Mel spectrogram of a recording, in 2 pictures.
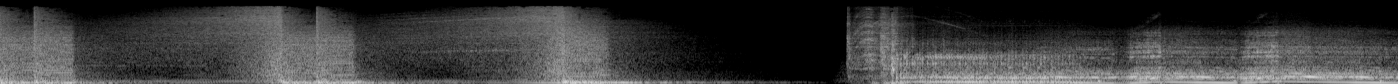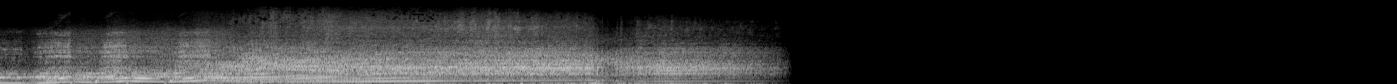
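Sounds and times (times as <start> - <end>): car engine revving: 8.5 - 21.9.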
